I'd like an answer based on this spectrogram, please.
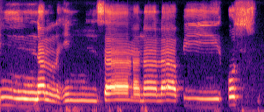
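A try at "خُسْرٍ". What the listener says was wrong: এখনো র আসে নাই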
